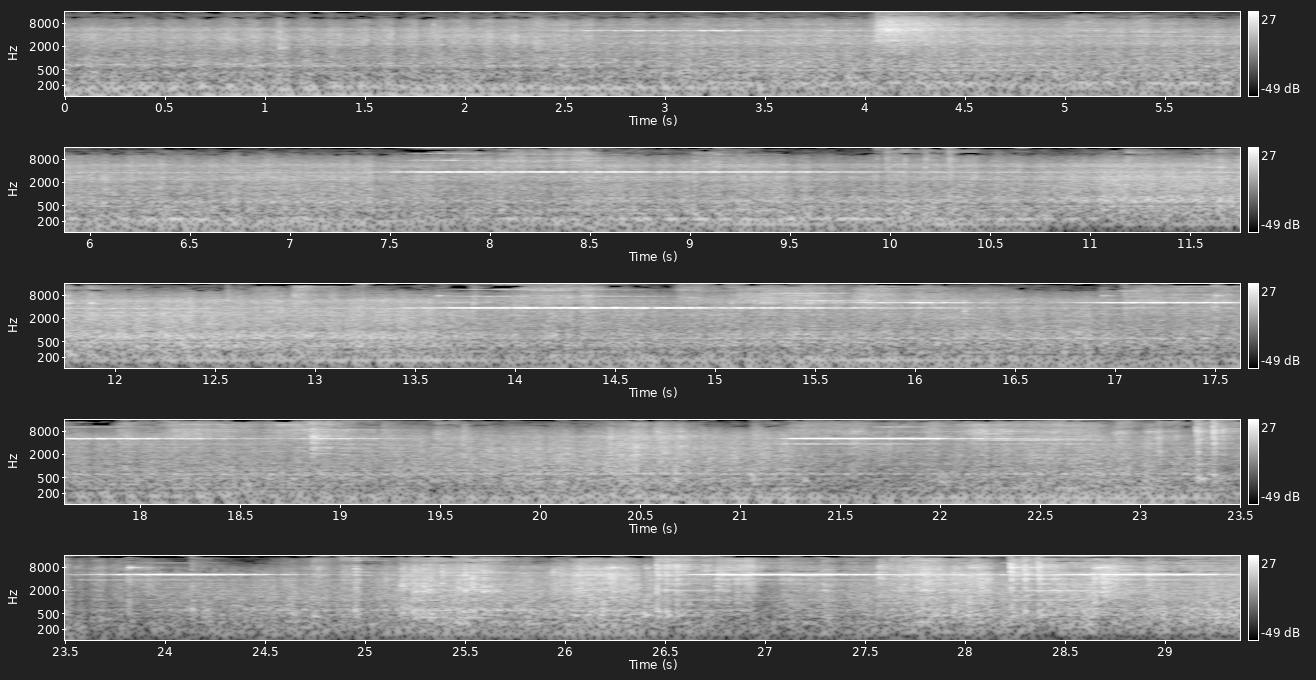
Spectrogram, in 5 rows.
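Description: A long rake of freight box wagons rolling past, wheels rumbling over the rails with repeated high-pitched wheel squeals coming and going. The low rumble falls away about 24 seconds in.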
